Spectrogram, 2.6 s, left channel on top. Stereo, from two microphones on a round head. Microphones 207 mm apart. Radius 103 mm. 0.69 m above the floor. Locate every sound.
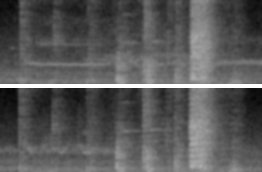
0.2 s running footsteps: 50° right (ahead or behind), 5 m; by 2.4 s 45° right (ahead or behind), 6.5 m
